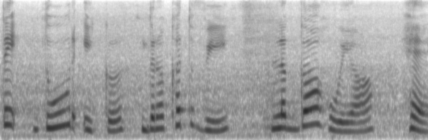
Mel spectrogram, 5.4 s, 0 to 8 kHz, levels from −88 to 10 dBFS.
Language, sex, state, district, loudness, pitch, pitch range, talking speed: Punjabi, female, Punjab, Kapurthala, -17 LUFS, 245 Hz, 220-320 Hz, 90 wpm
